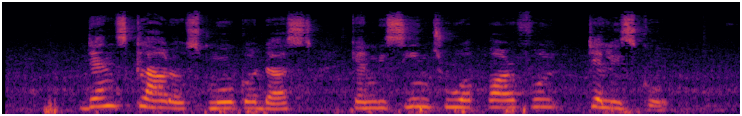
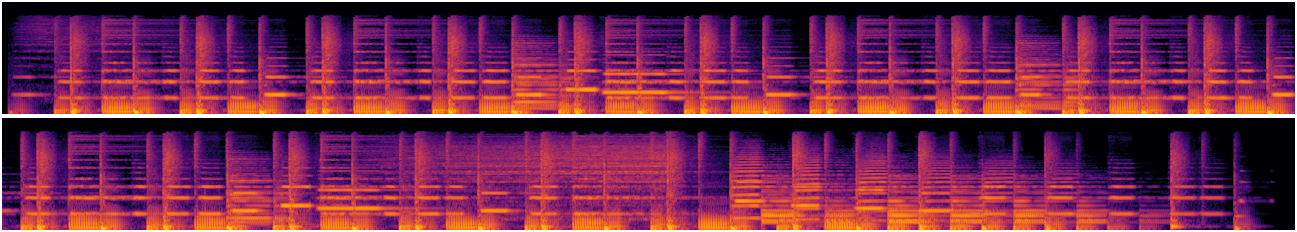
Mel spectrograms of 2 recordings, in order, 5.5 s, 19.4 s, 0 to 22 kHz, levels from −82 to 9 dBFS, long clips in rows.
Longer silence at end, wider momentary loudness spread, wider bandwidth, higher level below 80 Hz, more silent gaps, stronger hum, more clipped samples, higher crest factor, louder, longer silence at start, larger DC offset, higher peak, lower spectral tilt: second, 0.15 s vs 0.35 s; first, 13 LU vs 6 LU; first, 15.5 kHz vs 13.5 kHz; second, -50 dBFS vs -18 dBFS; neither; neither; neither; first, 20 dB vs 12 dB; second, -25 LUFS vs -13 LUFS; about the same, 0.15 s vs 0.05 s; neither; second, -6 dBFS vs 0 dBFS; second, -3.5 dB/octave vs -5.5 dB/octave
